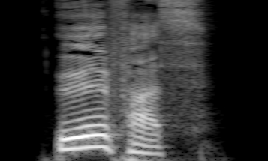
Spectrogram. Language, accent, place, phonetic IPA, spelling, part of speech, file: German, Germany, Berlin, [ˈøːlfas], Ölfass, noun, De-Ölfass.ogg
- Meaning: oil drum, oil barrel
